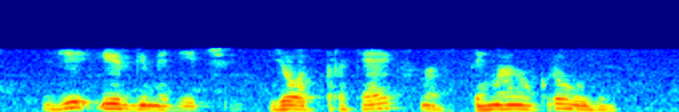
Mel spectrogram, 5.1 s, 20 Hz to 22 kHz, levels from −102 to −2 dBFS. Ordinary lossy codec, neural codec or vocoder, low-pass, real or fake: AAC, 32 kbps; none; 3.6 kHz; real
